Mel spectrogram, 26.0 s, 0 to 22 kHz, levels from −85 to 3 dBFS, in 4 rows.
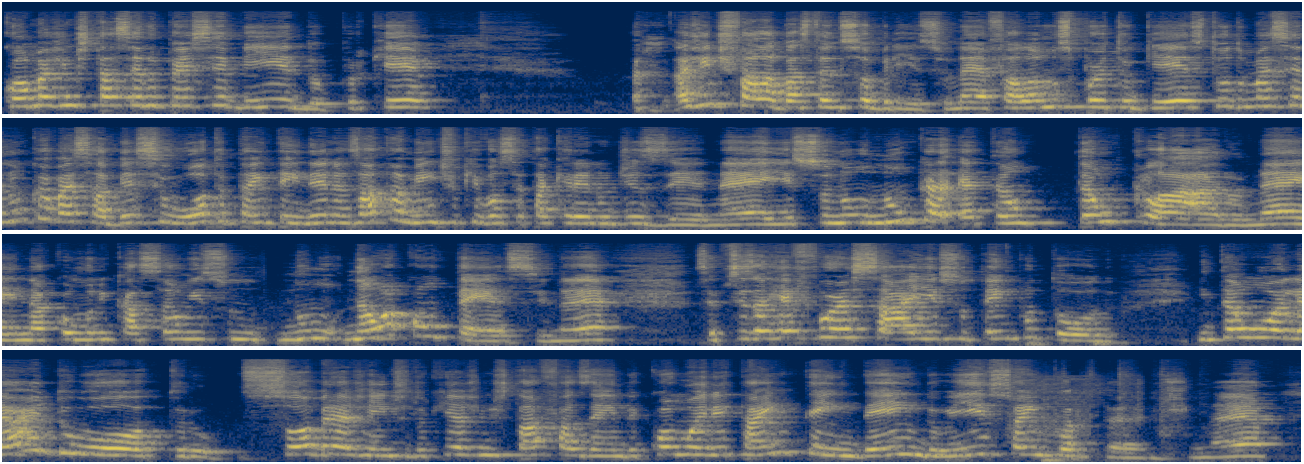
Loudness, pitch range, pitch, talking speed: -16 LUFS, 225-275 Hz, 255 Hz, 185 wpm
